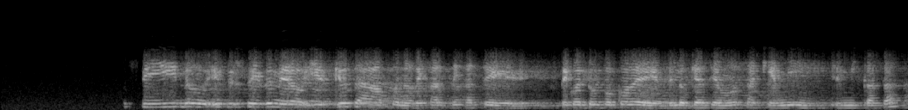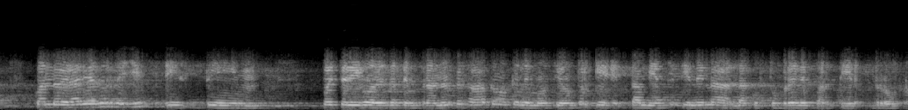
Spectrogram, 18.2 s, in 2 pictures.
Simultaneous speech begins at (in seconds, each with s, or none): none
